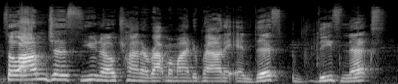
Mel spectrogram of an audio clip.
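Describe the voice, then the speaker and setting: A man's voice: high voice, moderate pace, bright, forceful tone, soft background music. A man in his twenties with an American accent, chatting casually and emphatically with strong opinions. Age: 20s. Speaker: host and performer. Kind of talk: casual animated chat.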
